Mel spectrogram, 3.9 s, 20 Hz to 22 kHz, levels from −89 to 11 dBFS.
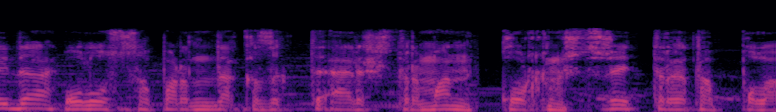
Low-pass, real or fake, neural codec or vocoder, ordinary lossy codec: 7.2 kHz; real; none; Opus, 24 kbps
